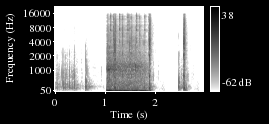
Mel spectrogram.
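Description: Sword blows land in a quick scuffle.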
